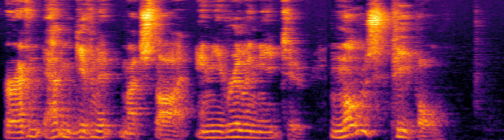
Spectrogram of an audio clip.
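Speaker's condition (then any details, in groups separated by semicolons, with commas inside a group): No condition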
